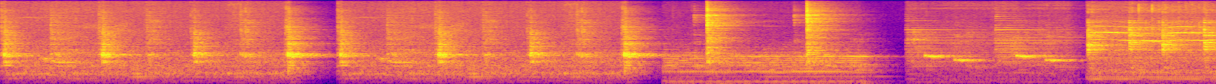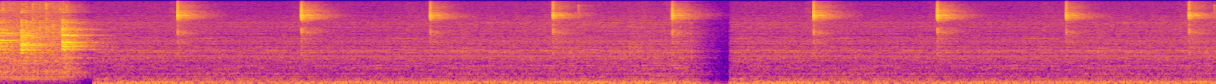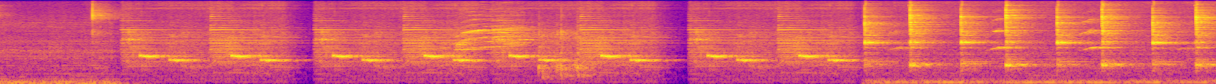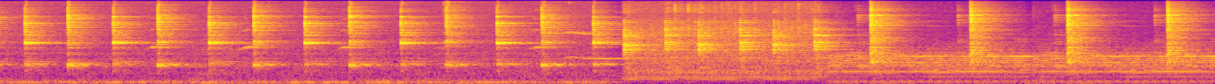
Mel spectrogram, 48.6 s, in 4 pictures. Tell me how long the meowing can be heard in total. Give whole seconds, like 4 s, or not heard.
4 s.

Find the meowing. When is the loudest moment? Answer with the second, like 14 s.
12 s.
